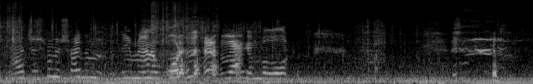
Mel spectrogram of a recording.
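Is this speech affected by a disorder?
No.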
